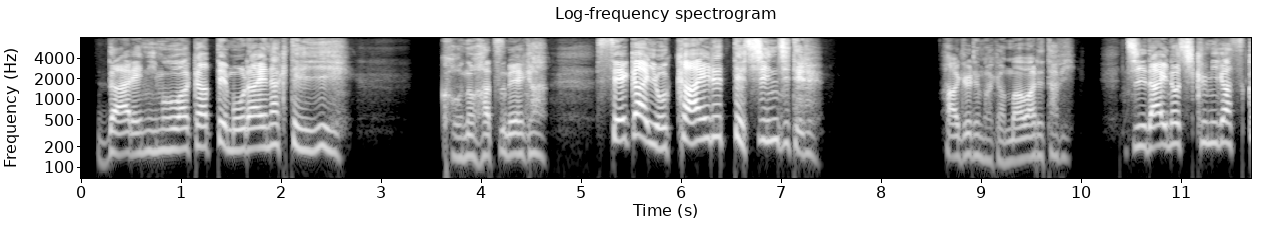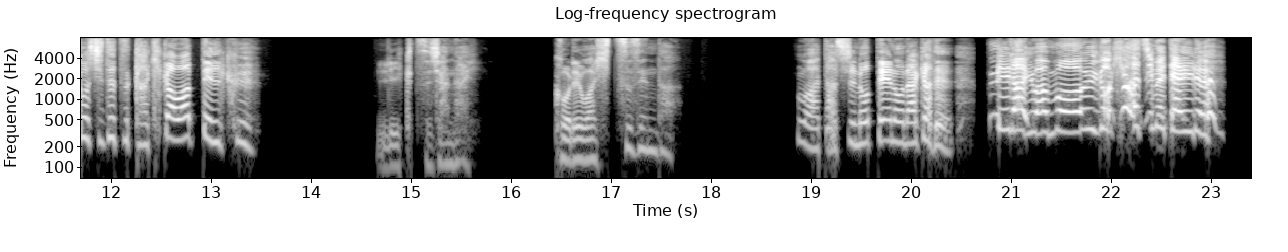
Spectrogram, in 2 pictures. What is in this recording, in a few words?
Dialog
